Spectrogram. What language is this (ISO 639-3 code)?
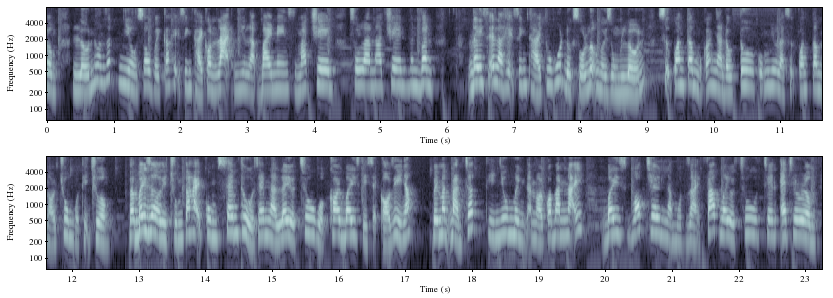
vie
